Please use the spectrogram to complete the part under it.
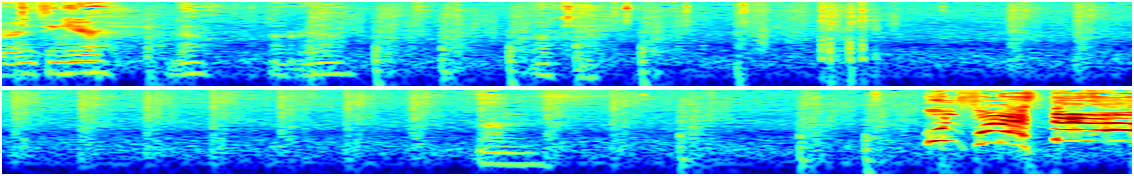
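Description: Footsteps crunch steadily over soft ground.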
